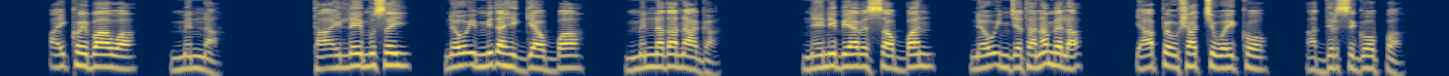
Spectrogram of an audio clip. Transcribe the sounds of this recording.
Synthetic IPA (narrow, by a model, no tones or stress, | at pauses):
ʔɐjkːɔjbaːwaː | mɪnːa | t̪ɐːjlːɛjmʊsɛj | nɛwɪmːɪd̪ɐhɪɡːɪjaːʊbːaː | mɪnːɐd̪ɐnaːɡa̰ː | ne̞ːnɪbɪjaːbɛsːɐʊbːɐnː | ɛwɪnd͡ʒɛt̪ɐnɐmɛlɐ | jaːpːɛʊʃɐt͡ʃːɪwɔjkːɔ | hɐd̪ːɪɾsɪɡo̞ːpːaː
